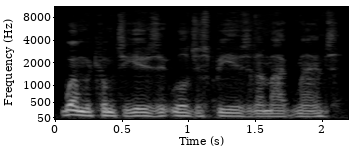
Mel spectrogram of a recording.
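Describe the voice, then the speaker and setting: Speaking fast in a deep voice, a British car DIY vlogger talks informally and matter-of-factly as he works in a car. Background noise and clicks are clearly audible throughout the recording.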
